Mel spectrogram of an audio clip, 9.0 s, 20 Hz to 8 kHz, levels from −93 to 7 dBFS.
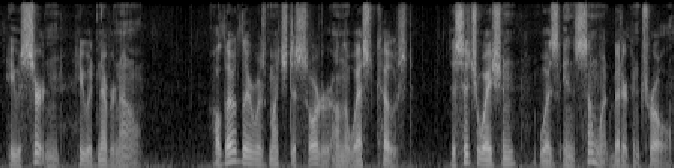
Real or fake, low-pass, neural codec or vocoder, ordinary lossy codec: real; 7.2 kHz; none; Opus, 64 kbps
